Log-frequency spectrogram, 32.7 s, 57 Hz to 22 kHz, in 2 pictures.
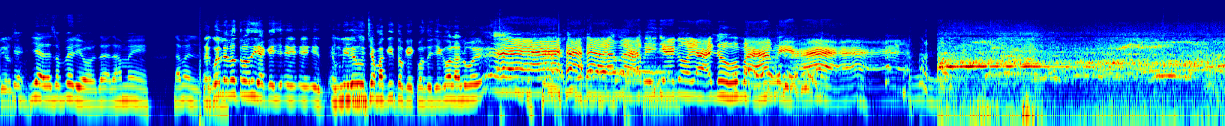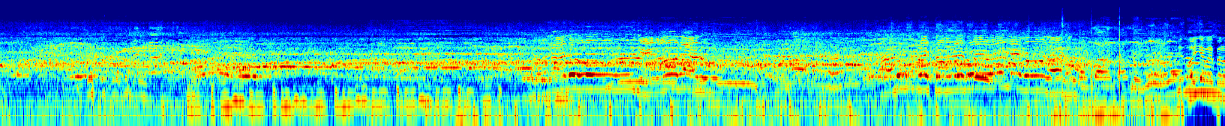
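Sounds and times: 
speech: 0:00.0 - 0:11.6
laughter: 0:06.4 - 0:13.3, 0:17.1 - 0:32.6
schoolchildren and teachers cheering and shouting as they run out of classrooms: 0:06.6 - 0:09.1, 0:10.0 - 0:32.6.

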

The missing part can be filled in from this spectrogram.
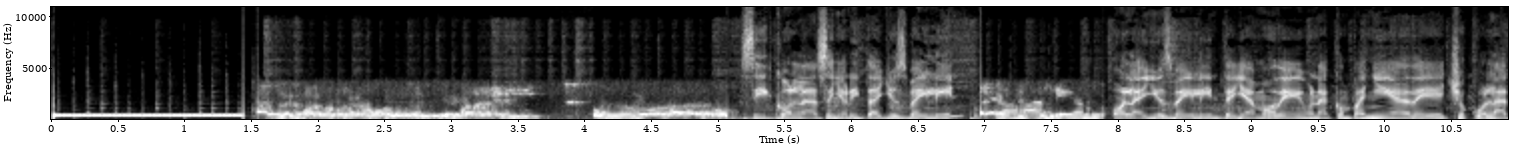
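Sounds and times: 
telephone call ringing tone: 0:00.0 - 0:01.7
speech: 0:01.7 - 0:10.9.

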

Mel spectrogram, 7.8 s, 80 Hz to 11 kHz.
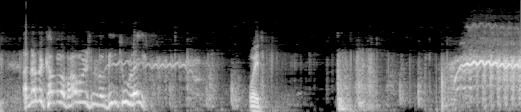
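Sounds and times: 
speech: 0:00.4 - 0:02.4, 0:03.7 - 0:04.1
horse neighing: 0:01.6 - 0:03.3, 0:06.6 - 0:07.8.

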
